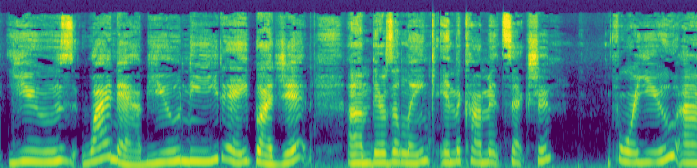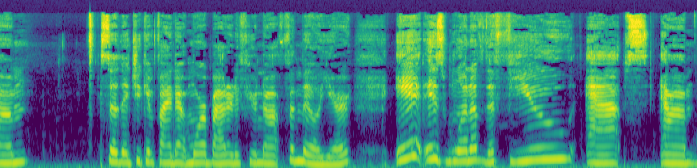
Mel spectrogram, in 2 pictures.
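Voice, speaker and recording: A woman's voice: a little high, dry recording. Congested woman giving chatty budgeting advice. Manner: chatty and encouraging, with many fillers. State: congested, nasal voice. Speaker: personal finance coach. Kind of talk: casual direct-to-camera advice.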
